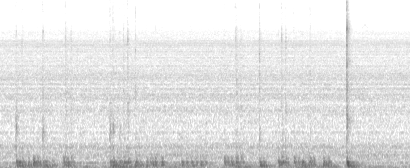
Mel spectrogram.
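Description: Faint typing on a computer keyboard: a run of soft, irregular keystrokes, then one sharper click near the end.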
